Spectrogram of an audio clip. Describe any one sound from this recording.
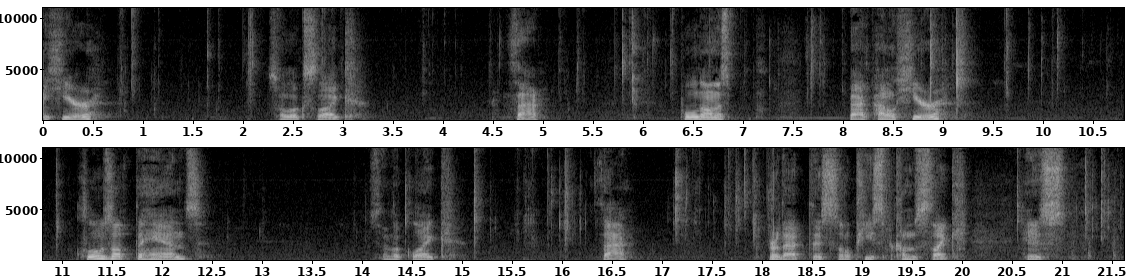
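Small plastic toy parts click and rattle as they are handled.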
